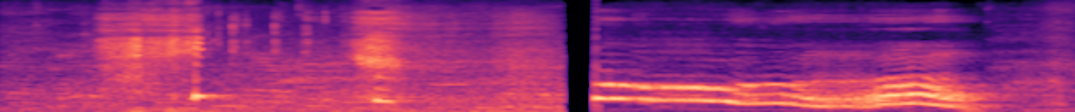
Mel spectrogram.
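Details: Pet Alaskan Malamute Luoluo responding to its bedridden, sick owner. Indistinct voices and noise come first. After a brief silence, a wavering, undulating howl rises and falls in pitch for about two seconds.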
